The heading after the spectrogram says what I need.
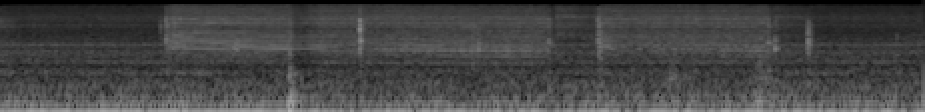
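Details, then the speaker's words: Two-door Mercedes with a water-damaged central locking pump that was saved, operating the trunk release; low steady pump hum in two bursts with a faint click between, and the trunk opens; normal central locking pump operation. "you can hear the pump activated twice we'll go look at the trunk trunk is open as you can see"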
